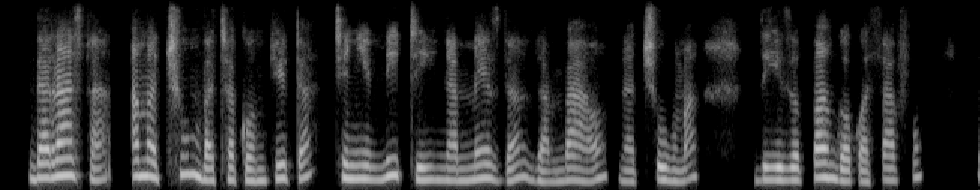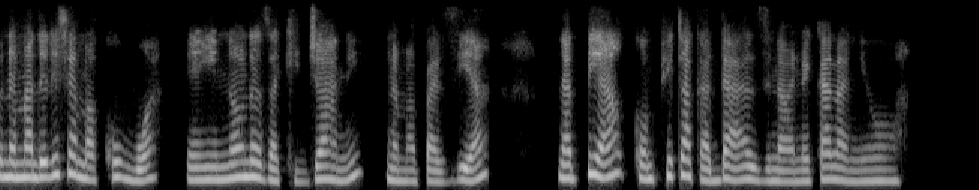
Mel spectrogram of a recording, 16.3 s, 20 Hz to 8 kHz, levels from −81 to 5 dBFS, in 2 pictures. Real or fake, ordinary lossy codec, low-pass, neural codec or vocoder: fake; Opus, 32 kbps; 7.2 kHz; codec, 16 kHz, 1.1 kbps, Voila-Tokenizer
